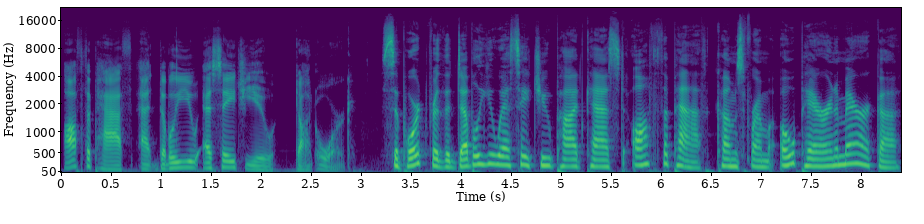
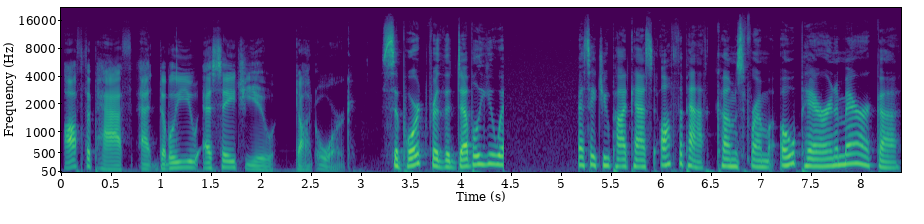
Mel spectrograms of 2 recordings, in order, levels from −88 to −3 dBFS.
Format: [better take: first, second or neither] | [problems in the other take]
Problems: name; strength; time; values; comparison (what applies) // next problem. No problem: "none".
first | audio freezing; at 4.5 s for 1 s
